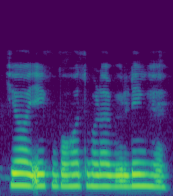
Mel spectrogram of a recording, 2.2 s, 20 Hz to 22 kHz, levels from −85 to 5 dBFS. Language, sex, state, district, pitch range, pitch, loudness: Hindi, female, Jharkhand, Palamu, 225-235 Hz, 230 Hz, -13 LUFS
